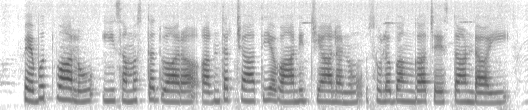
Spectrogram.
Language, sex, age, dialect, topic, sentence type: Telugu, female, 18-24, Southern, banking, statement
